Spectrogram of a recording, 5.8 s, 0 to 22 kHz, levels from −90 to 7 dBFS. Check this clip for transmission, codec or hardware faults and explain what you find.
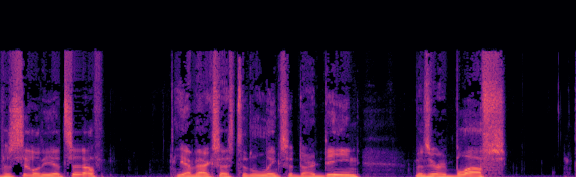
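Two transmission faults occur close together in this speech clip, both just under a second in.

From 0.75 to 0.84 s there is a short stall from a late packet. A packet arrived after it was due, the jitter buffer ran dry, and the receiver stretched the last sound for about 66 ms until it came. Nothing is lost, but the sound hangs unnaturally and playback runs that much later.

From 0.86 to 0.90 s there is short concealed packet loss. About 40 ms of audio never reached the decoder in time, and the receiver covered the gap with roughly 17 ms of extended sound before rejoining, pulling the delay back slightly. The result is a brief smear with a small skip forward.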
